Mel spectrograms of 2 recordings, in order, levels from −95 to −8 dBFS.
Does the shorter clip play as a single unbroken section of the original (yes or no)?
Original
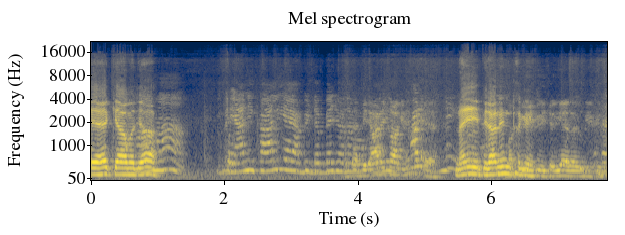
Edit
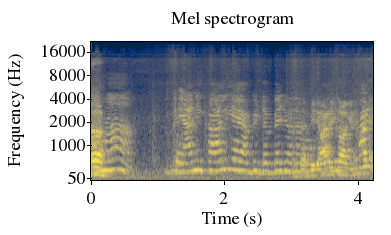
yes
